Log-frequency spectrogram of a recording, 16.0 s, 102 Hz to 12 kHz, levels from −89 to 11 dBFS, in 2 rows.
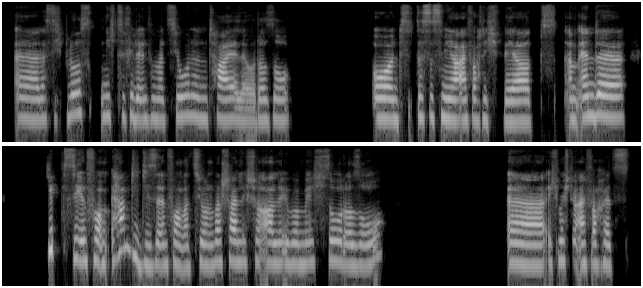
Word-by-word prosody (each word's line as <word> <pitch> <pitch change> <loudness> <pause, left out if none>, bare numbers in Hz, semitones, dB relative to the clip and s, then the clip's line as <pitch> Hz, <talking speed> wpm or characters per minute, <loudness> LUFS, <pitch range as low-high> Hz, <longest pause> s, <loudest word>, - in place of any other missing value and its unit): äh, 225 -2 -1
dass 225 0 -9
ich 225 - -17
bloß 270 +6 -4
nicht 245 0 -9
zu 240 - -11
viele 235 -2 -3
Informationen 225 +2 -5
teile 215 - +1
oder 215 - -3
so. 215 +1 -5 1.0
Und 225 -1 +3
das 235 0 -3
ist 235 0 -6
mir 220 -2 +5
einfach 220 0 +2
nicht 215 -1 -10
wert. 205 0 +3 0.4
Am 220 0 -2
Ende 240 0 +5 0.8
gibt 350 +1 +2
es - - -10
die 255 -1 -1
Inform 235 -2 +1
haben 340 +3 +3
die 275 -5 -3
diese 210 0 -4
Informationen 210 0 -2
wahrscheinlich 230 0 +1
schon 235 - -4
alle 225 0 +2
über 220 0 -3
mich, 225 +2 -6
so 240 0 -3
oder 210 -2 0
so? 210 +7 -4 1.6
Äh, 210 -2 +5
ich 225 - -10
möchte 235 -1 -4
mir - - +2
einfach 220 +1 0
jetzt 210 -2 -6
225 Hz, 160 wpm, -24 LUFS, 215-235 Hz, 1.6 s, mir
